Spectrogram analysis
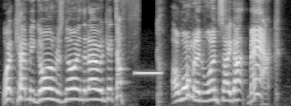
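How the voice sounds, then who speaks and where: A man voicing the ghost of a brash, crude young soldier, shouty and melodramatic, in a visual novel reading. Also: very high voice, brisk, a little hiss or hum. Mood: defiant, crude.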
